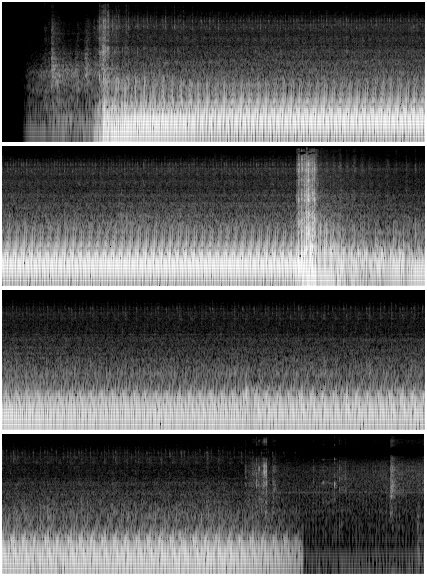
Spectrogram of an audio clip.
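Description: An engine running at a steady fast idle. It catches abruptly about a second in, gives one sharp crack about seven seconds in, runs on slightly quieter, and cuts off suddenly near the end.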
